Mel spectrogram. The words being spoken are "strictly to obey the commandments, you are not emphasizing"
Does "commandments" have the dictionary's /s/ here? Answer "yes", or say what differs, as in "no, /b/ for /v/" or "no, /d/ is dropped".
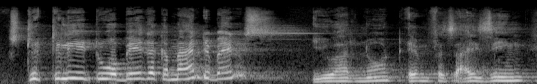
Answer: yes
